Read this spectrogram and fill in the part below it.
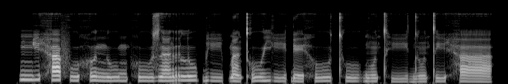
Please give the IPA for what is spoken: ɲ i˦ h a˦ f u˨ h ʊ˦˨ n uː˨ m h uː˨ z ã˦ r l u˦ ɓ iː˨ ɓ ã˨ kʼ uː˦ j iː˨ ɗ e˨ h uː˦ tʰ uː˦ ɡʷ ũ˦ tʰ iː˨ d ũ˨ t i˦ h a˦˨

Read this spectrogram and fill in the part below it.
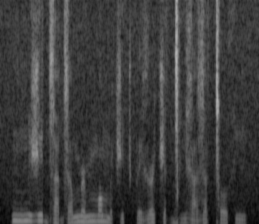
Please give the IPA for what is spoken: mː i˦ ʒ i˦ d͡z a˨ d͡z ʌ˨˦ m ə˞˦ mː ɔ˦ m ʌ˨ t͡ʃ i˦ t͡ʃ p e˨ ɣ ə˞˦ t͡ʃ ʌ˦ ɡ͡ǀ i˦ ɣ a˨ z ʌ˦ ǀ o˦˨ x i˦

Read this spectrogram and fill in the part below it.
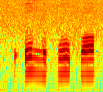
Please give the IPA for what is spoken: ʔ ə ɦ ə p o f ɒ

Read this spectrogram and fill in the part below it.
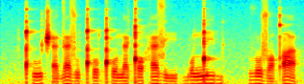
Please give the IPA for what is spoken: ǃʰ u˩˥ t͡ʃʼ æ˩ d æ˥˩ z u˩ ǃʰ o˩˥ ǃʰ o˧ n æ˧ ǃ ɔ˧ h æ˥ z i˩ | b o˥ ŋ͡ǃ i˥ b | ð o˥˩ z ɔ˩ qʼ a˥˩

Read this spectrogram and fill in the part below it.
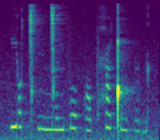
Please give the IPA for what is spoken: j ɔ˦ ǀʰ i˨ ŋ͡ǀ ɘ˨ n f o˦ k ɔ˨ p ħ ɐ˦ ǃ i˨ ɠ ɘ˨ ɡ

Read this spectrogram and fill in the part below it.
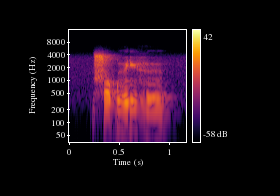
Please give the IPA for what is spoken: s o ɓ ɨ ɾʲ ʉ ɦ ɨ

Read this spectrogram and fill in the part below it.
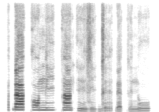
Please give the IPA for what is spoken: ɗ a˦ k ɔ˦ n iː˦ k ã˦ k ĩ˨ z i˨ ɡ ɪ˦ r ɗ ɛ˨ k ɪ˨ n u˦

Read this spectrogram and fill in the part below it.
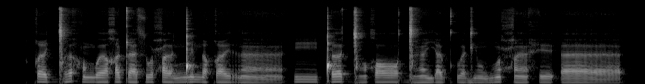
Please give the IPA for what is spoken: q iː ɡ͡ǀ ɜ h ɔ̃ ŋʷ ɜː χ æ ʈ æ s u ħ ɜː ŋ͡ǃ ɪ n̪ ɪ q ɪː r æ̃ː | iː ǃ ɜ ɡ͡ǀ ɔ̃ χ ɔː ɡ͡ǀ æ̃ j æ kʷʰ æ ɡ j ũ ɡ ũ ħ æ̃ h ɪː ʔ æː

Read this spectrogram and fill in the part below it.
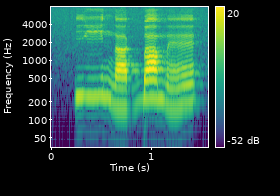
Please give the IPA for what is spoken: j iː˦ n a˨ ɡ͡b a˦ m ɛ̃˨˦

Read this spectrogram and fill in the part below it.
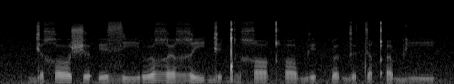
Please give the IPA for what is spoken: ɡ ɪ χ ɔ ʃ ə ʔ ɪ z i ɾ ʊ ʁ ə ʁ i ɡ ɪ ɡ͡ǃ ə χ ɑ qʰ ɔ b ɪ k͡p ʌ ɡ ə t ɪ qʼ ə b i

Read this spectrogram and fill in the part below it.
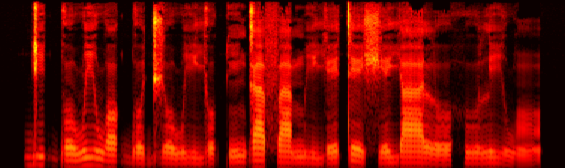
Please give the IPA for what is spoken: ɡ i˦ ɡ͡b o˧ w i˦ w ɔ˧ ɡ͡b o˨ d͡ʒ o˨ w i˨ j o˨ k ĩ˨˦ ɡ a˦ f a˧ m i˨ j e˨˦ t e˦˨ ʃ e˨˦ j a˧ l o˧ h u˦ l i˦˨ w ɔ̃˨

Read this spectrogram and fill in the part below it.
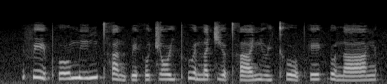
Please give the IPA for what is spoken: f eː˥˨ pʰ oː˧˥ m iː˧˥ ŋ t̪ʰ a˧˩ n p e˧˩ h o˧ t͡ɕ ɔː˧ j pʰ u˥˨ ə̯ n a˧˥ t͡ɕ i˧˩ ə̯ t̪ʰ aː˩˧ ɲ ɯː˩˧ j kʰ oː˧˩ pʰ eː˧˥ k̚ l o˥˨ n aː˧˥ ŋ

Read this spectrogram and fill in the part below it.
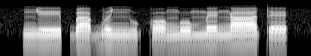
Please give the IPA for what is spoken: ɲ eː˨ ɓ a˨ b ə˦˨ ɲ u˨ k ɔ˨ ŋ o˧ m ɛ˧ ŋ aː˦ t ɛ˨

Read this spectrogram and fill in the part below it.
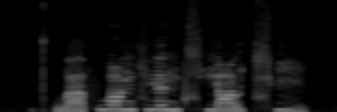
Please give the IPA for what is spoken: t̪ʰ w ä˧˥ f w ɑ˥ ŋ ɕ ɥ ɛ˥˩ n t͡ɕʰ j ɑ˥ ʊ̯ t͡ɕʰ i˥˩

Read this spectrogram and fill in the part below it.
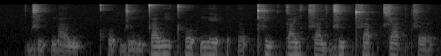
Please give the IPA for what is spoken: d͡z i˨ t̚ m a˨˩ w | kʰ o˨ ʔ d͡z ĩ˨˩ n t̪ a˦ w i˨˩ t̪ʰ o˦ ʔ ŋ e˦ ʔ | ə˨ p̚ t͡s i˦ ʔ ɡ a˦ j t͡s a˧ j d͡z i˦ p̚ t͡s a˦ p̚ t͡ɕ a˦ k̚ t͡s ə˦

